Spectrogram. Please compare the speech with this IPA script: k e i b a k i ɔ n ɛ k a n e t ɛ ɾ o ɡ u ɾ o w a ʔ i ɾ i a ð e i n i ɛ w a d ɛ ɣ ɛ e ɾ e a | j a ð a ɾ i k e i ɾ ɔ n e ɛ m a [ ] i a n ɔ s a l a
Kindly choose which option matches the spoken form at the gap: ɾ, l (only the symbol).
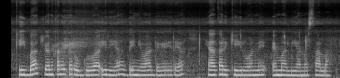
l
